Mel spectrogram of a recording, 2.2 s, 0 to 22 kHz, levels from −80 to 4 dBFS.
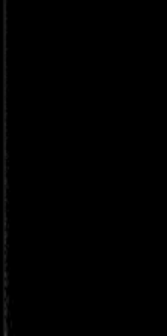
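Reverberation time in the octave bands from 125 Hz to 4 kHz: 0.75, 0.65, 0.60, 0.40, 0.35, 0.35 seconds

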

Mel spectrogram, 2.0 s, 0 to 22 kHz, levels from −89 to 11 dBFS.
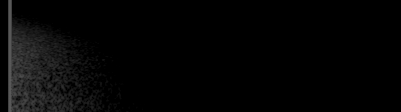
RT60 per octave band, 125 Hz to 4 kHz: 1.4, 1.3, 1.2, 1.2, 1.2, 1.1 seconds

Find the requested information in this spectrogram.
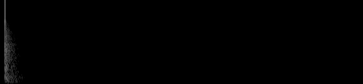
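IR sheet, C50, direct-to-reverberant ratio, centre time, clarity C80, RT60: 12.5 dB, −6.0 dB, 15 ms, 17.0 dB, 0.40 s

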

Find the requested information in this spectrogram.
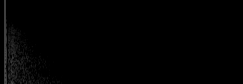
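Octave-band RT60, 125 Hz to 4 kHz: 2.5, 2.0, 1.8, 1.6, 1.2, 1.0 seconds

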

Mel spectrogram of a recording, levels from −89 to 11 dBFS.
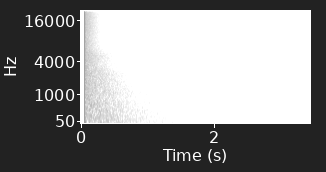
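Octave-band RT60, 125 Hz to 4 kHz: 2.8, 2.5, 2.3, 2.1, 1.6, 1.2 seconds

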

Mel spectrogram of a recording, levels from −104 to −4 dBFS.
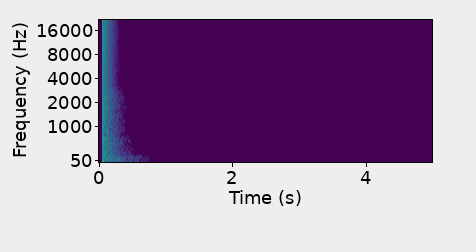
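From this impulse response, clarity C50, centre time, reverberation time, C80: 9.5 dB, 17 ms, 0.50 s, 14.0 dB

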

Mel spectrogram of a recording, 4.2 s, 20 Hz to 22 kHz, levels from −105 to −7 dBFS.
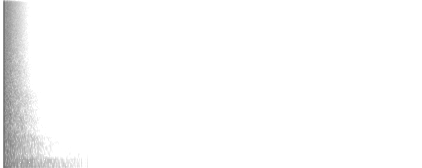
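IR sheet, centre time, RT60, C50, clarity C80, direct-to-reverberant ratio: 13 ms, 0.60 s, 9.5 dB, 15.0 dB, 4.0 dB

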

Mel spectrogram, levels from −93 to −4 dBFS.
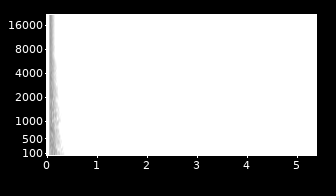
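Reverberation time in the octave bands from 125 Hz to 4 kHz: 0.40, 0.45, 0.40, 0.35, 0.25, 0.20 seconds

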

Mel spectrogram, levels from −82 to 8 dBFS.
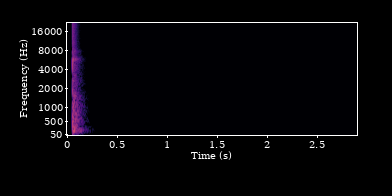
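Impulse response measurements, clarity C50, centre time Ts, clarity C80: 12.5 dB, 16 ms, 20.5 dB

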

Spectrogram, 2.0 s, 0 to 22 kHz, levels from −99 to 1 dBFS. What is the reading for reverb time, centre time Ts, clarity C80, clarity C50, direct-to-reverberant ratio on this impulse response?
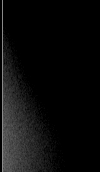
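1.9 s, 32 ms, 8.5 dB, 7.5 dB, 5.5 dB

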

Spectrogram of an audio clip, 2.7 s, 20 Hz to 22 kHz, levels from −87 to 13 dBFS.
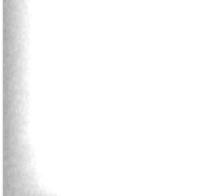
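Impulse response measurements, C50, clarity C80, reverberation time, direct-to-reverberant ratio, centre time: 5.0 dB, 7.0 dB, 1.1 s, 1.0 dB, 37 ms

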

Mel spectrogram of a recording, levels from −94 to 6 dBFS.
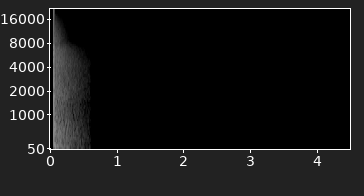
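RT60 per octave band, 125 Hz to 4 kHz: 0.75, 0.85, 0.80, 0.85, 0.85, 0.85 seconds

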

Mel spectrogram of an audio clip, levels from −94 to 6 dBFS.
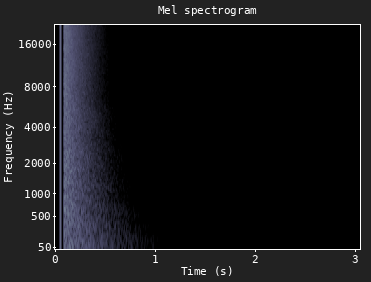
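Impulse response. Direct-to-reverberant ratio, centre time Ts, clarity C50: −9.0 dB, 82 ms, −3.0 dB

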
